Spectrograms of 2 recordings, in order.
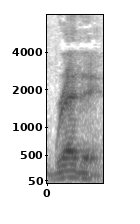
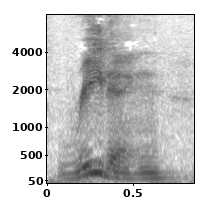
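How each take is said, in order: First: The first vowel is a short 'e' sound. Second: The first vowel is a long 'ee' sound. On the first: It names a city in Pennsylvania. "if it's capitalized, it's reading, like the city in Pennsylvania" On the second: It names a poet's performance. "poet's performance"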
